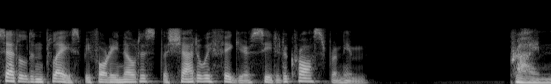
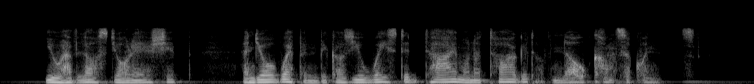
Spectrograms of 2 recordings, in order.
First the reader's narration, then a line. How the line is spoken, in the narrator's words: she said quietly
